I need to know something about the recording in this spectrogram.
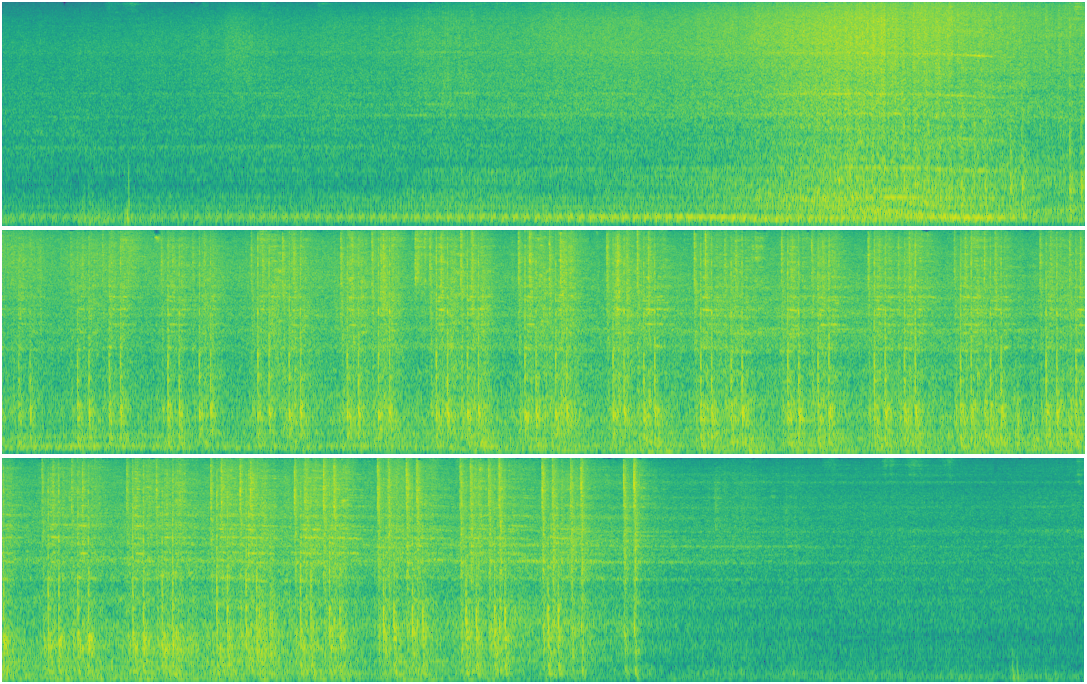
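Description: Container freight train passing close by: the locomotive approaches and its engine note drops in pitch as it goes past about nine seconds in, then the wagons' wheels click in a steady rhythm over the rail joints until the last wagon clears near the end.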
